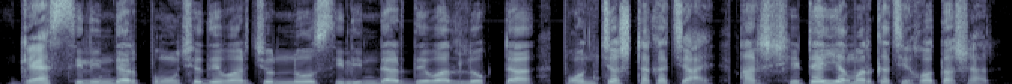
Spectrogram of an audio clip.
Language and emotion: Bengali, sad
